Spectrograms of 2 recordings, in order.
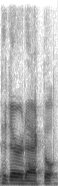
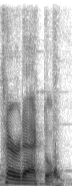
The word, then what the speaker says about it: Pterodactyl: Yeah, I know I said Pterodactyl. I don't care. I know the P is silent.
